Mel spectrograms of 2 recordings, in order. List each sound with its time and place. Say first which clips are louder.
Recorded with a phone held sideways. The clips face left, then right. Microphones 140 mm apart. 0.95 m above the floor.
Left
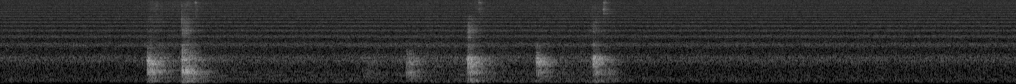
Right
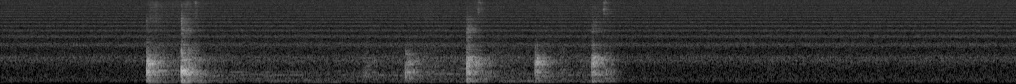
1.5 s footsteps: right 6 dB; 75° right (ahead or behind), 4 m; by 6.2 s 60° right (ahead or behind), 6 m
